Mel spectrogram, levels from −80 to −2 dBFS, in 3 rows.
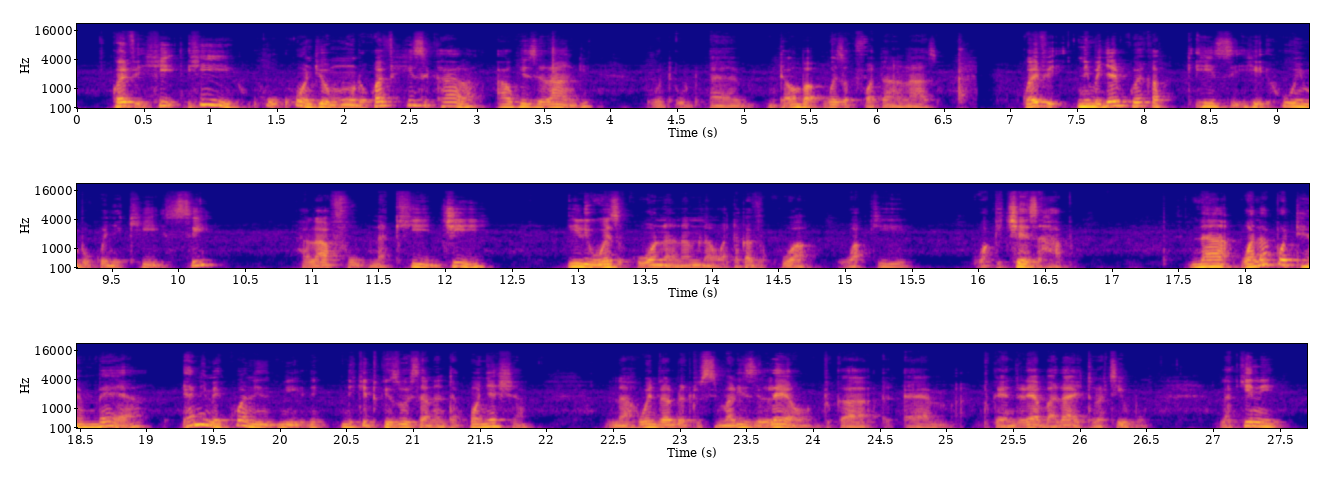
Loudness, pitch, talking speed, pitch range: -20 LUFS, 140 Hz, 130 wpm, 115-165 Hz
